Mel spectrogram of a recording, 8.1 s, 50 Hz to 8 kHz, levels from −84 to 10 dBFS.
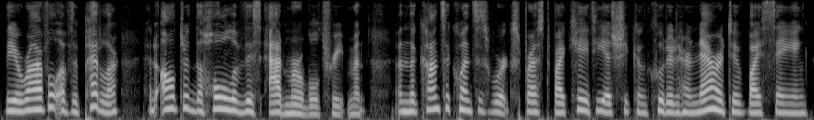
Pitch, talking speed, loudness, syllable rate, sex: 195 Hz, 200 wpm, -21 LUFS, 6.7 syllables/s, female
